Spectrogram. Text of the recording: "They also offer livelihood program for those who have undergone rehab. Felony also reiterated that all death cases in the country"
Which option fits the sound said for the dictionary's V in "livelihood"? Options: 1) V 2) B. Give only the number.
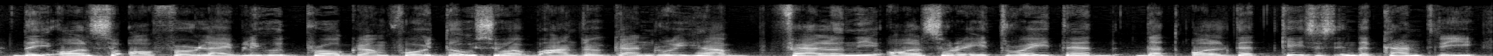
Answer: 2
